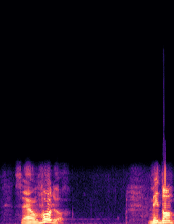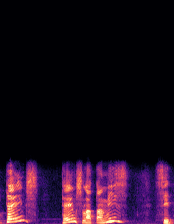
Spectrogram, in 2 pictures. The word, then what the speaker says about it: Thames: Mais dans Thames, la Tamise, c'est T. TH, c'est T. Dans Thames seulement, je crois. This is my thumb.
